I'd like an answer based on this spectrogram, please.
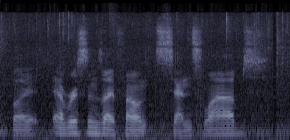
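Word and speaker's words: Xencelabs: Okay, so it's spelled a little strange. Sense Lab. That's how you pronounce it. Or Sense Labs.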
